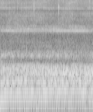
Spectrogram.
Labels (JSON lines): {"label": "anthrophony, boat engine", "recorder": "HydroMoth"}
